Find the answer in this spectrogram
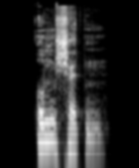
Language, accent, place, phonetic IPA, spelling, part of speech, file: German, Germany, Berlin, [ˈʊmˌʃʏtn̩], umschütten, verb, De-umschütten.ogg
- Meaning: 1. to knock over 2. to pour or transfer from one container to another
